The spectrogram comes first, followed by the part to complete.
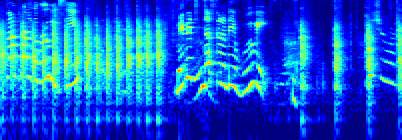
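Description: Young children's high-pitched voices: wordless vocal sounds and unintelligible chatter, with a rising and falling exclamation about two seconds in.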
